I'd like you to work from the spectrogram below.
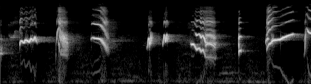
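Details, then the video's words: White-rumped shama from a local strain giving loud, bright whistled notes and buzzy chirps in quick bursts separated by short gaps. "KACER LOKAL GACOR SUARA UNIK COCOK UNTUK MASTERAN HARIAN!"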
